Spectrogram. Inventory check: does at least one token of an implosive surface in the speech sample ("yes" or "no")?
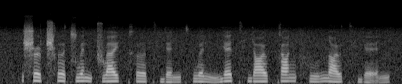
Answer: no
